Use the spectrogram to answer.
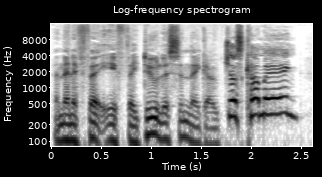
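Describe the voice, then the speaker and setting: Casting: male radio co-host, lowish voice, dry studio sound, rambling and self-mocking. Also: fast, a little mellow, dry recording. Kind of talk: casual radio chat. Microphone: studio mic.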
